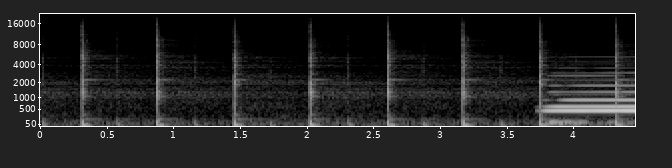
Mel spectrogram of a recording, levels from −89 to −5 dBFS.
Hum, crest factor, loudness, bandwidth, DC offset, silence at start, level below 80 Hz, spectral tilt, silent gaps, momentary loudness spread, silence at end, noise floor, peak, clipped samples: none; 20 dB; -36 LUFS; 17 kHz; under 0.1%; 0.3 s; -52 dBFS; -3.5 dB/octave; none; 15 LU; 0 s; -61 dBFS; -16 dBFS; under 0.1%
